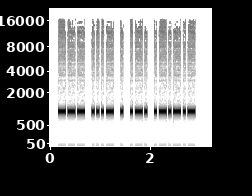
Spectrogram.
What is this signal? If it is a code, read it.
Morse code, heard as a keyed tone, about 25 wpm, 1000 Hz. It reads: OVER.
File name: qotdfiles / 25wpm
